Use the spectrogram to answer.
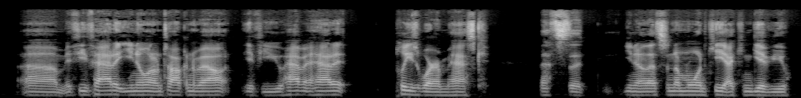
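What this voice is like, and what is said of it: Congested, stuffed-up voice. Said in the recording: “I'm still a little stuffed up, if you can tell from my voice”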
